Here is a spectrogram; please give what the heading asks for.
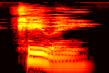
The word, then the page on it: kiwi: Australian English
